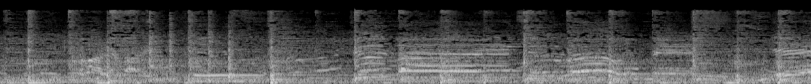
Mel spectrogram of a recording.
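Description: A small acoustic band playing a slow rock song: several strummed acoustic guitars over a steady light drum beat, with a held, bending sung melody on top.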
